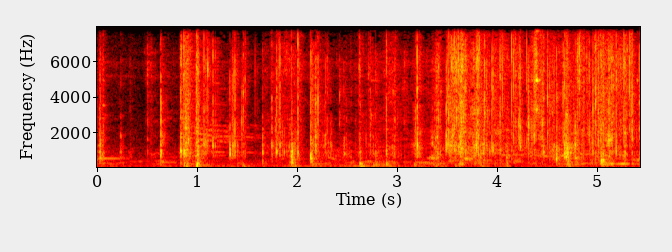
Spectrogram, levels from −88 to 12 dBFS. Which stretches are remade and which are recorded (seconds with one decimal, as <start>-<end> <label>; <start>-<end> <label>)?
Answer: 0.0-5.4 recorded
